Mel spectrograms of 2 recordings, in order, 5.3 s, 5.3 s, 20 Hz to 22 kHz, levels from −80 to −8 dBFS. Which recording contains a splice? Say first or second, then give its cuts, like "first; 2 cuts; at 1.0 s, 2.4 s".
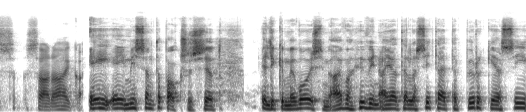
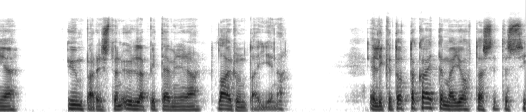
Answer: first; 1 cut; at 2.6 s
